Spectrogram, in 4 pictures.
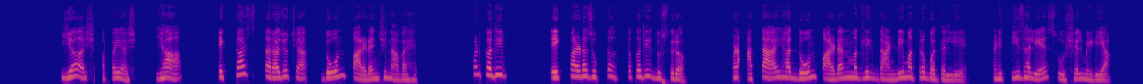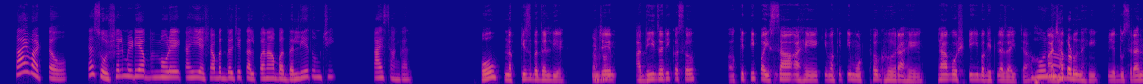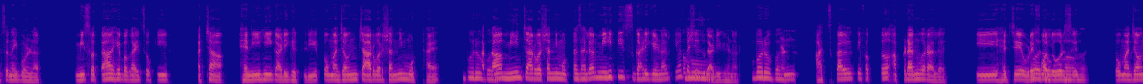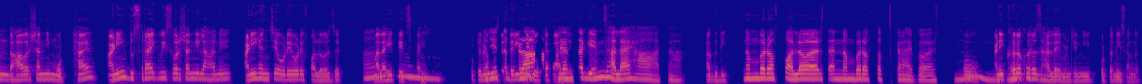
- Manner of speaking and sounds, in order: other background noise; in English: "फॉलोवर्स"; in English: "फॉलोवर्स"; in English: "नंबर ऑफ फॉलोवर्स एंड नंबर ऑफ सबस्क्रायबर्स"
- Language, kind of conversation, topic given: Marathi, podcast, सोशल मीडियामुळे यशाबद्दल तुमची कल्पना बदलली का?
